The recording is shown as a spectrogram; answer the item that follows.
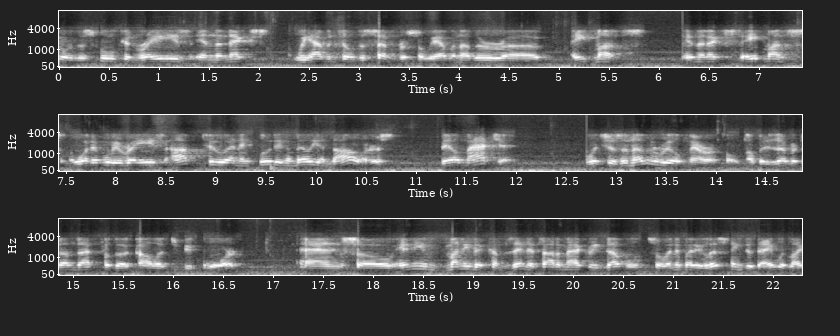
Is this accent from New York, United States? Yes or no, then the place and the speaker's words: no; Caribou, Maine, United States; when I was just a child growing up in Caribou, Maine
